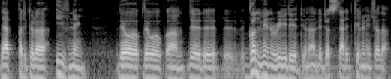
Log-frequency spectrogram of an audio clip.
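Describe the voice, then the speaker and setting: In a conversational interview, a poet and author from Grenada talks through his work, often repeating words and restarting before landing a point. His voice is lowish, gravelly and mellow, with fairly even intonation at normal speed.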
